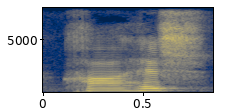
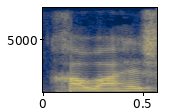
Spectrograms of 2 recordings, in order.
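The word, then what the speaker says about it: خواہش: খাহেশ, খাওয়াহেশ হবে না, খা হেশ, ওয়াওটা উচ্চারণে আসবে না।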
